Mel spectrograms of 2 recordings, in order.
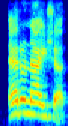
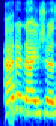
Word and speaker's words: Adonijah: At the same time that's happening, now we have I should have thought about how to pronounce this. Adonijah, there we go. Adonijah, son of Haggith, who is the next in line to the throne.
